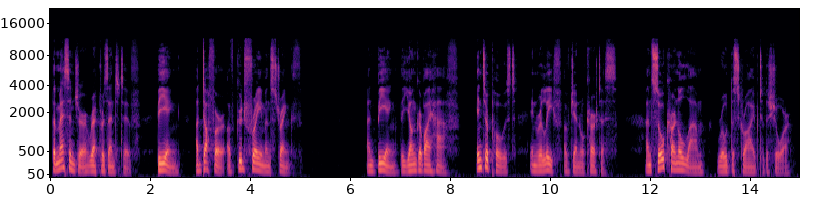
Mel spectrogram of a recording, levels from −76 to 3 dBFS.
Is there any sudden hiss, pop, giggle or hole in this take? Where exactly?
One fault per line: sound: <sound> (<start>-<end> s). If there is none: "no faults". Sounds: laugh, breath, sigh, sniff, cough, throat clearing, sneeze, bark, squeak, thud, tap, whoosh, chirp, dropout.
no faults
